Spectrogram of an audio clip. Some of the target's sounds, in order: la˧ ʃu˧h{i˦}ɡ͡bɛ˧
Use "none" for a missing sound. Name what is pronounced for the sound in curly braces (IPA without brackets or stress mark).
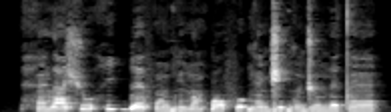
i˦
